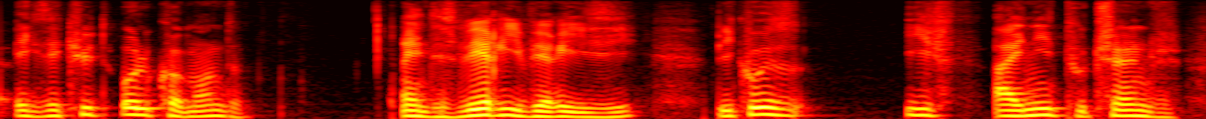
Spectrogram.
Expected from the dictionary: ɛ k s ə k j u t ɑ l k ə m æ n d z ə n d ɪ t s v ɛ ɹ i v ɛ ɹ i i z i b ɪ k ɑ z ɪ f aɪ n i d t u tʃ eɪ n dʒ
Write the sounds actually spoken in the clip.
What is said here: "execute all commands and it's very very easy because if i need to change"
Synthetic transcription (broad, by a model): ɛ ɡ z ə k j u t ɑ l k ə m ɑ n d ə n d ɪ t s v ɛ ɹ i v ɛ ɹ i i z i b ɪ k ɑ z ɪ f aɪ n i d t u tʃ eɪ n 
